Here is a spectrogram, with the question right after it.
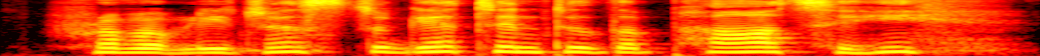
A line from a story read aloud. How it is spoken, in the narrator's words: said the young man timidly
